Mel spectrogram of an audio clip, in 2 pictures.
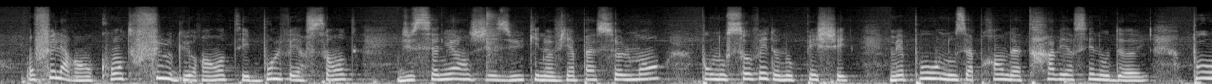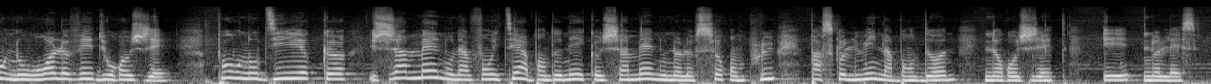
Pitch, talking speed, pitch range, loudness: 220 Hz, 150 wpm, 195-245 Hz, -11 LUFS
